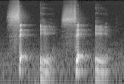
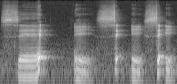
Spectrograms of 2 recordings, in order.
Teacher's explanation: So that's how we do the glottal T. It's tightening the throat, really tensing it, and cutting a sound out to replace the T.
